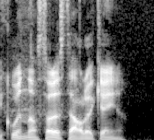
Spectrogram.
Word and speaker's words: Harlequin: C'est que Harlequin en anglais, ça se prononce Harlequin.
